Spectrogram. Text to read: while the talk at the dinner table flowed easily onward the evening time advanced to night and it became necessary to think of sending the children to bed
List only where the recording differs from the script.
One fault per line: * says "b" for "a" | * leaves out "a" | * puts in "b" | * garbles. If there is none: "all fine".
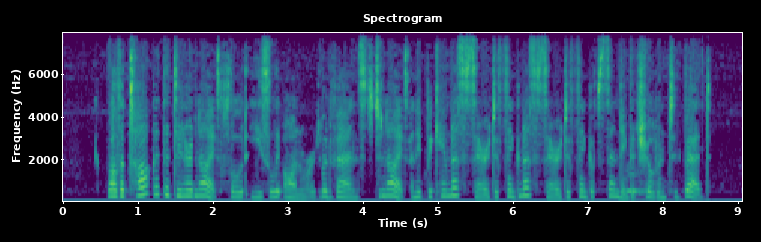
* says "night" for "table"
* leaves out "the evening time"
* puts in "necessary to think"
